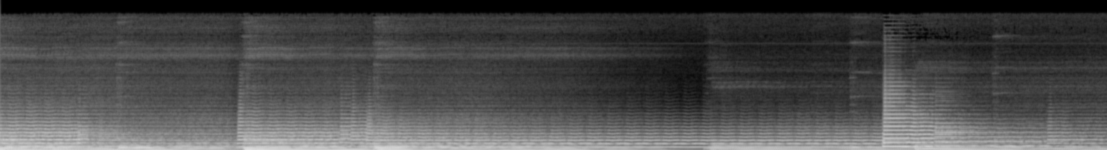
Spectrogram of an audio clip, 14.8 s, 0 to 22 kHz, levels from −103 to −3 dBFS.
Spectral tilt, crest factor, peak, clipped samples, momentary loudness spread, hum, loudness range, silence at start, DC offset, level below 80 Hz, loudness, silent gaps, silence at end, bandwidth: -5.5 dB/octave; 20 dB; -2 dBFS; under 0.1%; 10 LU; none; 6 LU; 0 s; under 0.1%; -42 dBFS; -22 LUFS; none; 0 s; 16 kHz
